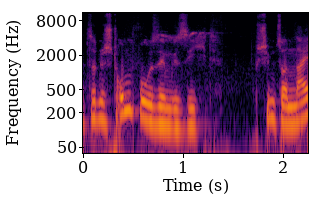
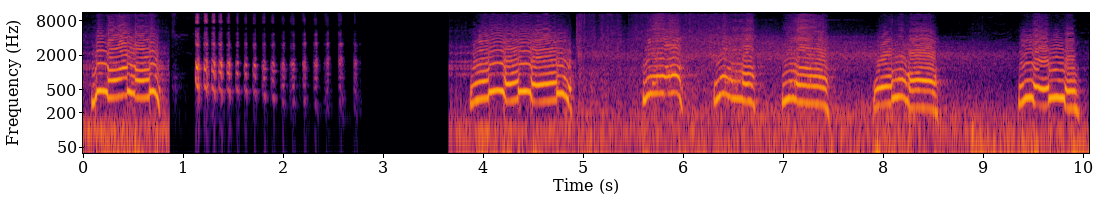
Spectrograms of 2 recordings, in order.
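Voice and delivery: high, loud shrieks of fright; terrified screams; 6 dB louder, much slower than usual. Real, not acted. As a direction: scream in real terror. Being caught.

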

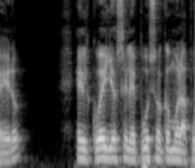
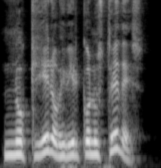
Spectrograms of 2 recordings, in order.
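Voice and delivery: louder, higher anguished cry; tearful shout; 6 semitones higher, 5 dB louder than usual. A narrator's reading. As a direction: break down into a furious cry. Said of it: "llorando y mirando a la madre con cólera".

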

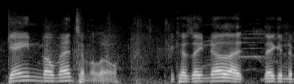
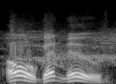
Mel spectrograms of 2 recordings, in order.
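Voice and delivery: drawn out, louder exclamation; excited reaction; 3 semitones higher, 6 dB louder, slower than usual. Real, not acted. Commentator reacting to a good move, excited. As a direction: praise a good play live, slow and loud.

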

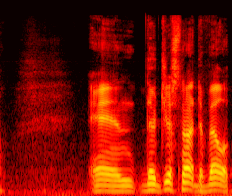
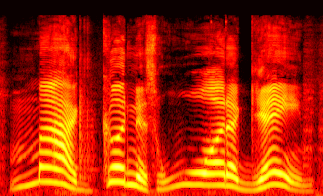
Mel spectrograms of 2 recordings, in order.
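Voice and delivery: savoring; 8 semitones higher, 8 dB louder, much slower than usual. Real, not acted. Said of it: "savoring the win".

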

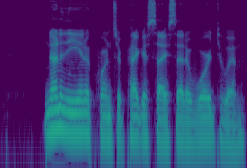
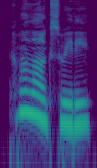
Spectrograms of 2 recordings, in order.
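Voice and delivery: a hint of a strained, higher mother's voice; 10 semitones higher than usual. Mother coaxing her son away: strained. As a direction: keep it sweet but tight. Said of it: "she said in a strained voice".

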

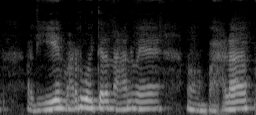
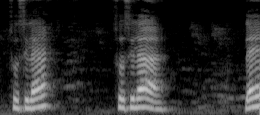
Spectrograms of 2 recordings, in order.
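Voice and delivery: calling out; 2 semitones higher, 5 dB louder, slower than usual. Acted. Man calls to crying partner.

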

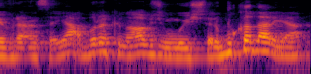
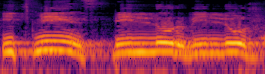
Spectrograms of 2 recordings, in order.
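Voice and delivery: slow, loud, higher-pitched announcement; loud punchline; 4 semitones higher, 8 dB louder, slower than usual. Pretend. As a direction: belt out the punchline, drawn out. Shouted punchline before laughing.

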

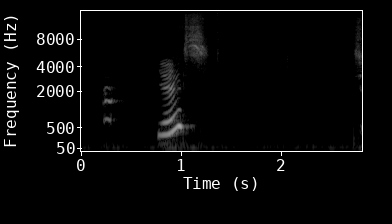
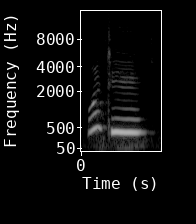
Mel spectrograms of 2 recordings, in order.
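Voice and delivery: calling out; 6 semitones higher, 7 dB louder than usual. Real, not acted. Calling the dog.

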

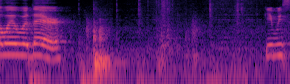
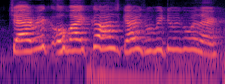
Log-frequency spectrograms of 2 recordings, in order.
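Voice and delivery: calling out; 7 semitones higher, 10 dB louder than usual. Real, not acted. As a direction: shout across the map at a lost teammate. Calling out to wandering teammate.

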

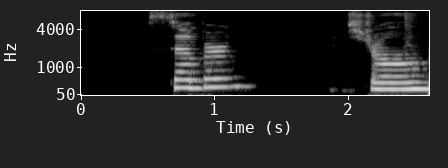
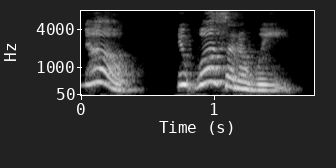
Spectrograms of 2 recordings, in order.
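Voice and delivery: usual speaking voice

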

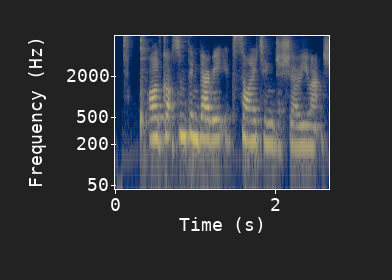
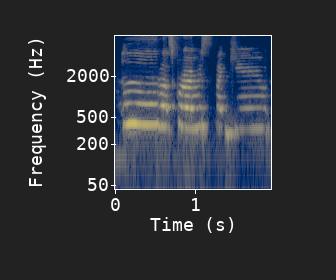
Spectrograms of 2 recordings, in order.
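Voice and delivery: ordinary delivery

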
